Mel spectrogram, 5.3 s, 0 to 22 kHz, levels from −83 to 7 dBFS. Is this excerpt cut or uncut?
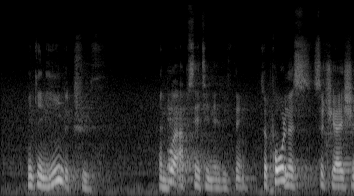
cut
